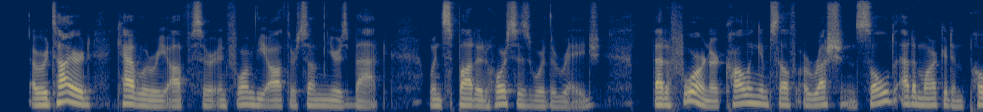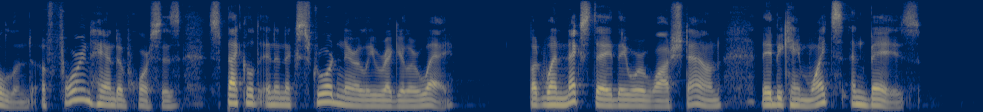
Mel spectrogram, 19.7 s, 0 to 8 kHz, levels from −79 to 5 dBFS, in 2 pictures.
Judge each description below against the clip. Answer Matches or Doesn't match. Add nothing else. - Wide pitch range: Doesn't match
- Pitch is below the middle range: Matches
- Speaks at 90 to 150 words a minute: Doesn't match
